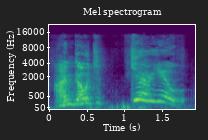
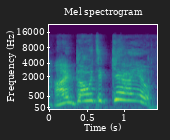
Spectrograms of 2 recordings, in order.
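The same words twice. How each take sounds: First: Villain threat. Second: High, loud screeching threat; shrieking villain threat. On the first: Frieza threatening Issei. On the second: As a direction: shriek it in rage. Frieza shouting again. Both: Acted.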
